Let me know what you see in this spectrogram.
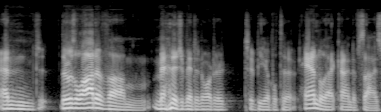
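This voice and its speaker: With an American accent, a man speaks at a medium pitch with very wide pitch swings on a very clean recording with a silent background. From US West Coast. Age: young. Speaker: gamer and streamer. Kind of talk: casual chat.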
